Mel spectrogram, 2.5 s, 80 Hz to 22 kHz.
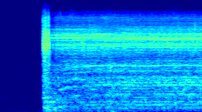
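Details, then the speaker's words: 1951 International Harvester L110 truck, Silver Diamond inline-6, 6-volt system partly converted to 12 volts, unrun for years, cranking with spark plugs removed: starter spins the engine fast and evenly with no compression pulses; cranking without compression. "So it has no spark plug, so I just have it spinning over without compression."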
